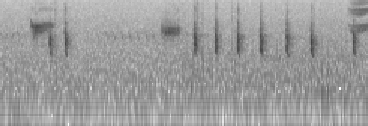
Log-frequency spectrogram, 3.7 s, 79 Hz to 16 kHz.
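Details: Northern wheatear fledgling chicks near their nest in Ryazan region, Russia, June 2023, give short, sharp ticking calls in a quick run of about six after a couple of thin high whistles, calls that let parents find and feed them.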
